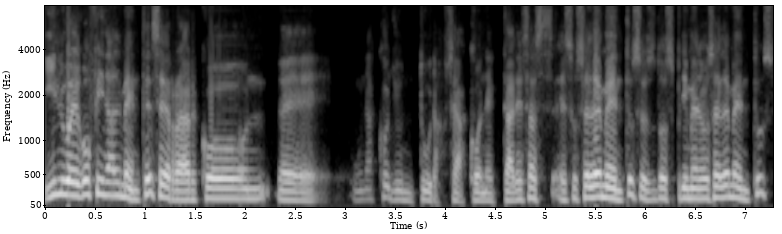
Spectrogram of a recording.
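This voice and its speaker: Against a quiet background, a man speaks with lively intonation, the sound dry with no echo. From Colombia, Cúcuta and Pamplona (Norte de Santander). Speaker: professor and metal journalist. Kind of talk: lecture-style talk in a streamed panel. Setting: video call. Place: home room. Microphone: webcam.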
